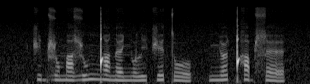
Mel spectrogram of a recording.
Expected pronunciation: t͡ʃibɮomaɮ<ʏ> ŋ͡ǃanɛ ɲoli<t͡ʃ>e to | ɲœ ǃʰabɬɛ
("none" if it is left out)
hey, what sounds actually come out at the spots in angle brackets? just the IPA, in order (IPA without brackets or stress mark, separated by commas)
u, t͡ʃ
